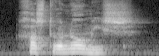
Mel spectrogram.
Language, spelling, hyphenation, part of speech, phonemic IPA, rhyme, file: Dutch, gastronomisch, gas‧tro‧no‧misch, adjective, /ˌɣɑs.troːˈnoː.mis/, -oːmis, Nl-gastronomisch.ogg
- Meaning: gastronomic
